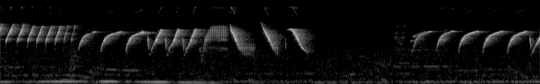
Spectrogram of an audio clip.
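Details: Canary in a long rolling song meant to coax reluctant singers: fast falling sweeps, slower arched notes, a few loud downward slurs, a pause, then a new run of arched sweeps.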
